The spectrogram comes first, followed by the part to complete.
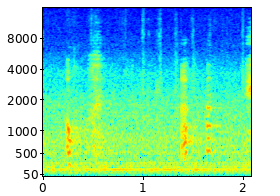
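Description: Three-week-old Boston terrier puppy giving a few short, high squeaks while held up: one about a quarter second in, then two quicker ones around the middle.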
